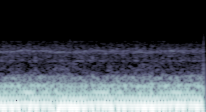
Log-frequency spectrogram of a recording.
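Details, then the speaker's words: Car with fuel pump, relay and fuse already checked good: idle runs high at first, then smooths out into a deep, even rumble with no misses or surges; normal idle. Vacuum line later identified as an idle problem. "but now we had to crazy idle again but it's running up smoothing out smoothing out"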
